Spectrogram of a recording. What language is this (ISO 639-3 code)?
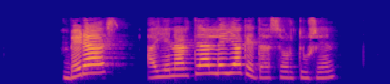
eus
